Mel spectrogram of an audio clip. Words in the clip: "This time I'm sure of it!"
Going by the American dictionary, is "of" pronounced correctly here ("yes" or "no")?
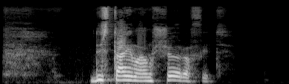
no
